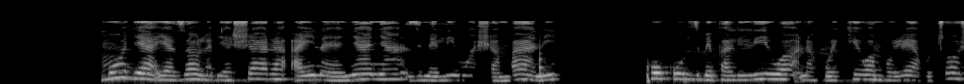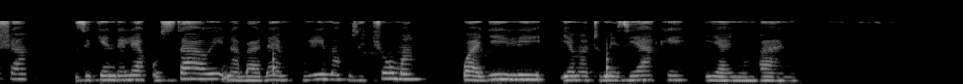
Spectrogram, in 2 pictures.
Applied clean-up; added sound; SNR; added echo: classical method spectral subtraction.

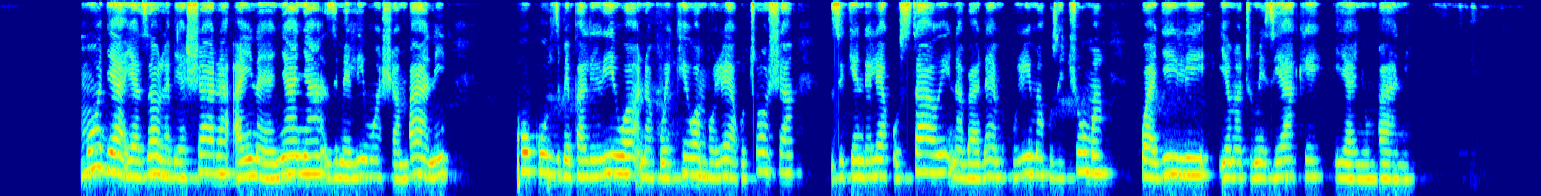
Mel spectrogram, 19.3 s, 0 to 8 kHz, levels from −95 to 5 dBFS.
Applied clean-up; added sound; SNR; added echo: none; none; none; none.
